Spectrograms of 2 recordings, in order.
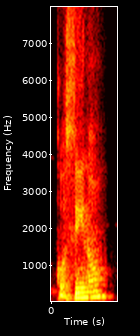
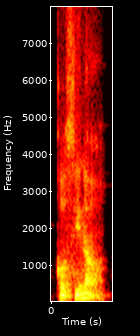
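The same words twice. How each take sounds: First: Cocino with CI stressed and rising pitch; stress on middle syllable. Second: Cocinó with a firm final NÓ; stress on last syllable. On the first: Teacher repeating the present form, middle stress on cocino. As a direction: lift through the CI of cocino. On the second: Teacher repeating the past form, final stress on cocinó. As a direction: put the weight at the end of cocinó. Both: Shown as a demonstration. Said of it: "Listen to the difference".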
